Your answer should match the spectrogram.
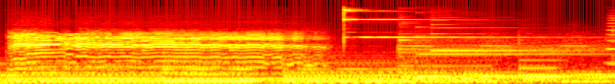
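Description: A goat bleat sound effect, one wavering call of about a second, over light background music, followed by a short bright ding.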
